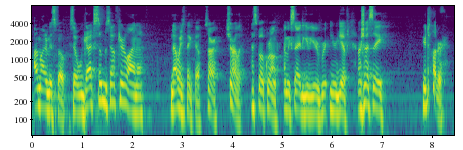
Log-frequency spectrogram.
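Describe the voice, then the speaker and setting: A man's voice: medium pitch, expressive, fast, lightly acted. A man playing an awkward, apologetic gift-bearer in a backstage wrestling skit. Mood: sheepish.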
